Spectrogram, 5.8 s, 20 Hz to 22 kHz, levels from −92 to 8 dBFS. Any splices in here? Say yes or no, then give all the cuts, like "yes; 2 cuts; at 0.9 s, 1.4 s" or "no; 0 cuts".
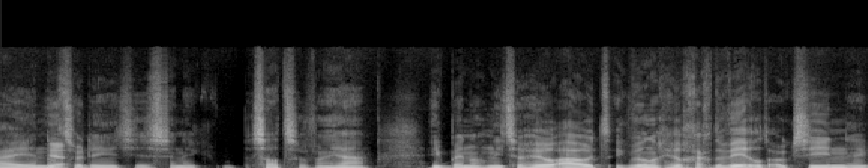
no; 0 cuts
